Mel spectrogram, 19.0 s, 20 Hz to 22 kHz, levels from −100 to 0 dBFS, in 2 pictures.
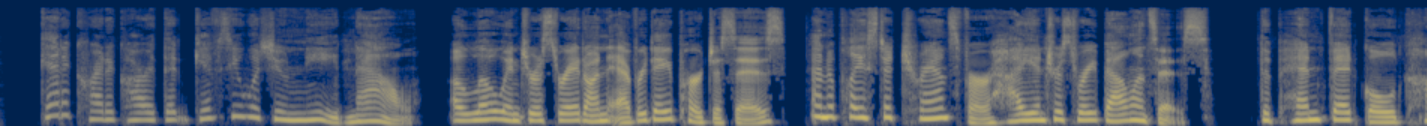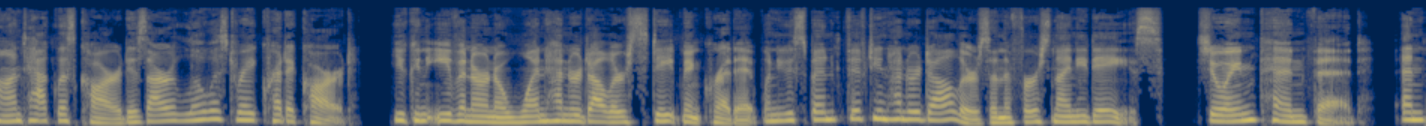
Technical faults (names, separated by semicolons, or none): automatic gain rising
